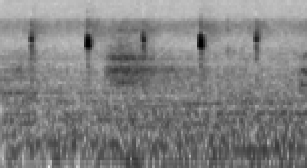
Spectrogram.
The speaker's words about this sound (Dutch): Ik zit in een auto. Ik ben op weg naar de crash om hem te halen en om dan eh, naar huis te brengen.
